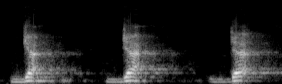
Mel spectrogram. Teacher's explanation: Huruf jim itu yang tadi wastul lisan wa ma yuhadhihi minal hanakil a'la ya. Jadi menempelkan tengah lidah ke langit-langit.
